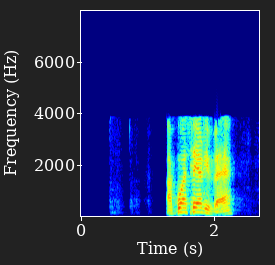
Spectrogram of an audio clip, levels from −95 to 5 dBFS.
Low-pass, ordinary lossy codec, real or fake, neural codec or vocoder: 7.2 kHz; AAC, 16 kbps; real; none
